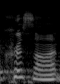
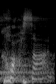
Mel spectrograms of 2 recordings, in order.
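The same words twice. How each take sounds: First: It has a plain English-style r sound. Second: It has a French-style throaty r sound. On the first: The speaker sounds ordinary. The speaker calls it right. "So you say croissant so you don't spit on the girl at Starbucks" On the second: The speaker sounds pretentious. The speaker calls it wrong. "It's like a throat clearing thing, kind of like croissant. But nobody says croissant because you sound like a total D-bag when you say it like that"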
